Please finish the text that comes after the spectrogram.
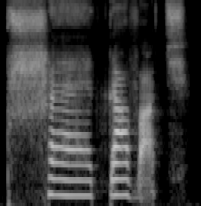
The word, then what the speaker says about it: sprzedawać: Make sure that you don't start this verb with p. This is very common mistake. Sprzedawać. I hear very often sprzedawać. It's not p, it's s, and then after the p follows.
